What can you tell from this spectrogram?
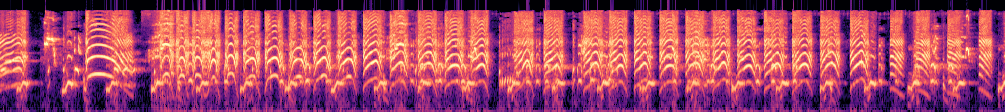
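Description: Recorded calls of several rice-field birds of the rail and waterhen kind, mixed together as a hunting lure: rapid, overlapping squeaky notes that each rise and fall in pitch. A few separate notes come first, then a dense unbroken chorus from about a second and a half in.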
